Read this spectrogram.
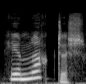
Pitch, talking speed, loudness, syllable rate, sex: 215 Hz, 210 wpm, -14 LUFS, 8.6 syllables/s, male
